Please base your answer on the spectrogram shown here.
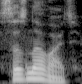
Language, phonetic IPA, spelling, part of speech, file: Russian, [səznɐˈvatʲ], сознавать, verb, Ru-сознавать.ogg
- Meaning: 1. to realize, to see 2. to be conscious (of) 3. to acknowledge, to admit, to understand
